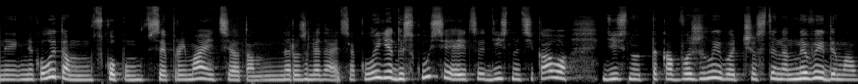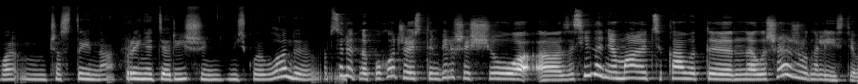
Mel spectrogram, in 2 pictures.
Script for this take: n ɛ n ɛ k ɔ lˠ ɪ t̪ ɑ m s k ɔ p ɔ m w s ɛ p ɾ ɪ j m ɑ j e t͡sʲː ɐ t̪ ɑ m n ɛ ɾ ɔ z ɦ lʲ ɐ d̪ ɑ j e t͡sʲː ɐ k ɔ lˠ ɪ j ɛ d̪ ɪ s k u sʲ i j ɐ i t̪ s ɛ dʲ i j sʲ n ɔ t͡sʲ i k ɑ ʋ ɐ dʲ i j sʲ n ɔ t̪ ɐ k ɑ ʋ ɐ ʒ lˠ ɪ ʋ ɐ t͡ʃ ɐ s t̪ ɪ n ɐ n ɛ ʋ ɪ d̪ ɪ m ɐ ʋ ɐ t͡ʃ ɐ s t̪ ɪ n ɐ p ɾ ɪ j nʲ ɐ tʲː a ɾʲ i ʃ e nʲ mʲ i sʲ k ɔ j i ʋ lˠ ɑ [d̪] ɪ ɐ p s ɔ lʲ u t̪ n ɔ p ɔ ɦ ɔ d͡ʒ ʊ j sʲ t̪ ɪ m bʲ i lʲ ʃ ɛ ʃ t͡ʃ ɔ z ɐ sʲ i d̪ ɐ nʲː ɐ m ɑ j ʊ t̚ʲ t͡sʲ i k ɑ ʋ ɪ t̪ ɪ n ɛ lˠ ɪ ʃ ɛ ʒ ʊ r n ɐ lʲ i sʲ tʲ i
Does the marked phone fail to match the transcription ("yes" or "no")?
no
